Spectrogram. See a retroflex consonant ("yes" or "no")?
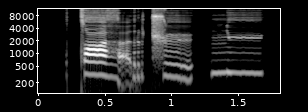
yes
